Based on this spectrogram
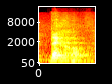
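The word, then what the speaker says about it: the: দি ভাল সাউন্ডেরর আগে এর উচ্চারণ হবে টিচ এর উচ্চারণ হবে দি আর কনসোনেন্ট সাউন্ড এর আগে এর উচ্চারণ হবে দা বঝা গেল যেমন হচ্ছে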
